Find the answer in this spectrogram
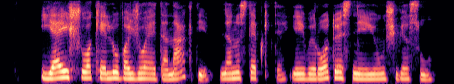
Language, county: Lithuanian, Vilnius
